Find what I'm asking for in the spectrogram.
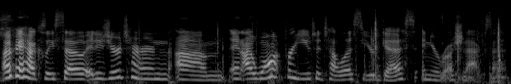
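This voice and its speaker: A woman's voice: on the high side, fairly quick, a crowd in the background. A woman with a Nashville Southern accent hosting a casual interview, chatty and full of "like", laughing often. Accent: Nashville Southern American. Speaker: interview host. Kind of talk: casual chat.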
